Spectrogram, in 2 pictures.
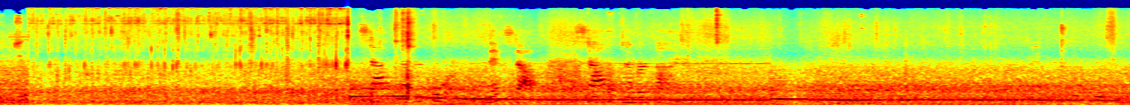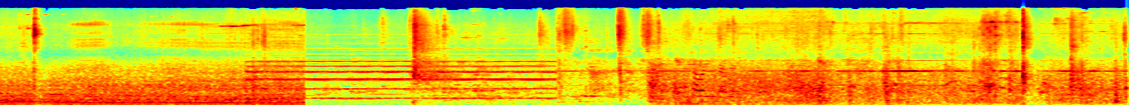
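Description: Airport people-mover train running: a steady rumble with a motor whine that falls in pitch and then steps lower. After a sudden break about two-thirds in, a steady chord-like tone sounds for about three seconds before the running noise returns.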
